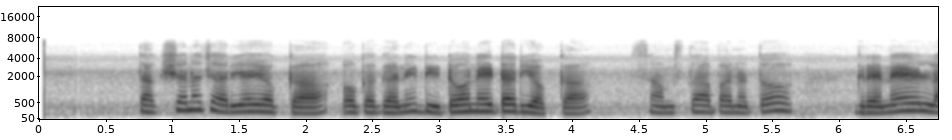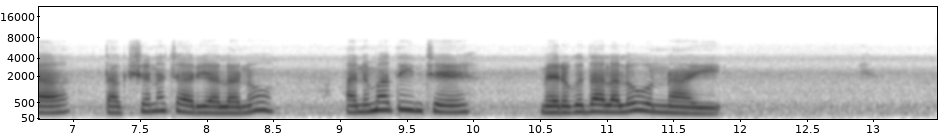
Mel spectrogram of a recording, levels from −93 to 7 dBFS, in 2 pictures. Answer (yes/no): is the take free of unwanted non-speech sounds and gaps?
yes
